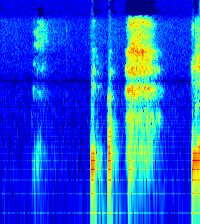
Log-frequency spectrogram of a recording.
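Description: Speech only: after a short pause with a faint brief sound, a voice says "yeah" about a second in, and talking resumes near the end.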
